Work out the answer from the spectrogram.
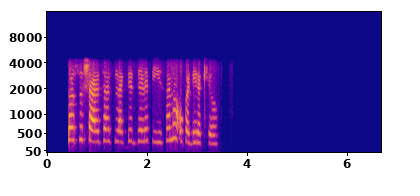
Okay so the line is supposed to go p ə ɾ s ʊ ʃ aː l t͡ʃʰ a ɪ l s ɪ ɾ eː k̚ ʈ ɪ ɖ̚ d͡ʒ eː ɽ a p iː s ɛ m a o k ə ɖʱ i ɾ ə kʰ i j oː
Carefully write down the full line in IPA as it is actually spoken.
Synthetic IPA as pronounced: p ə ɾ s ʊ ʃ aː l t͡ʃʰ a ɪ l s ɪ l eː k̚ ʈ ɪ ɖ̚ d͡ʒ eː ɽ e p iː s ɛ n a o k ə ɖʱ i ɾ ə kʰ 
